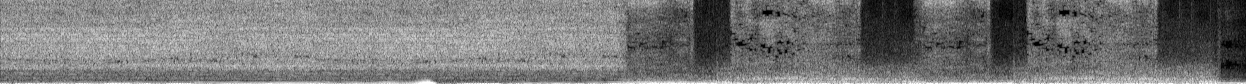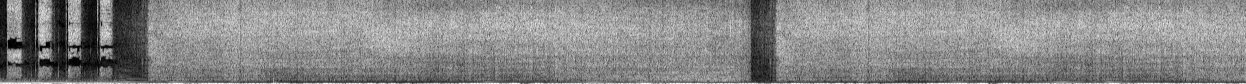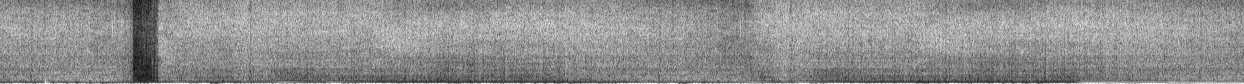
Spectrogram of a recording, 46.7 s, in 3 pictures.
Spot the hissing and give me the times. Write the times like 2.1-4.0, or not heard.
0.0-46.6.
